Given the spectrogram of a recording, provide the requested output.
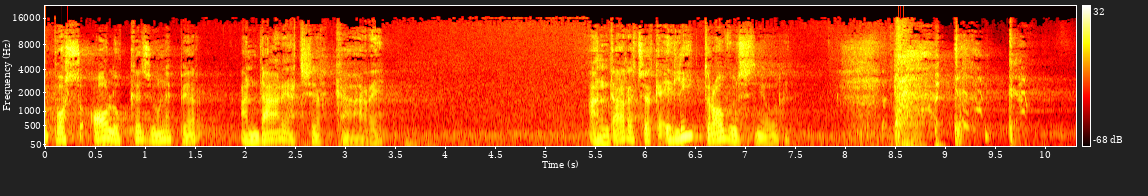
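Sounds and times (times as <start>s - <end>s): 
faint hiss: 0.0s - 10.3s
speech: 0.1s - 3.5s, 5.4s - 8.6s
person coughing: 8.4s - 10.2s.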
